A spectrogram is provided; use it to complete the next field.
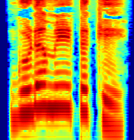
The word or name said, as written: ಗುಡಮೇಟಕೆ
